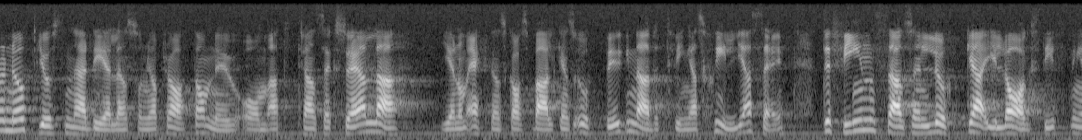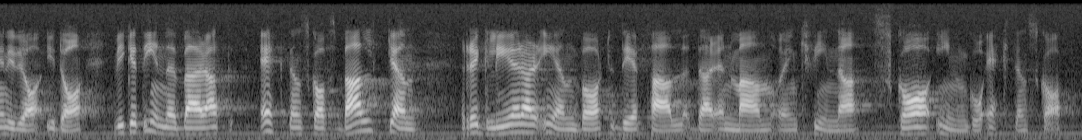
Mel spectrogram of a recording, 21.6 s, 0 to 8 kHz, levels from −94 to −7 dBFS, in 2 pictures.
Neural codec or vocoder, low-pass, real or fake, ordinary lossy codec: none; 7.2 kHz; real; none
